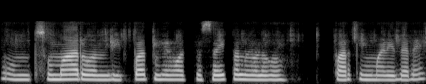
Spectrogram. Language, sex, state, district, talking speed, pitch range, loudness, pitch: Kannada, female, Karnataka, Bangalore, 110 wpm, 215-230 Hz, -17 LUFS, 220 Hz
